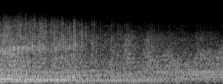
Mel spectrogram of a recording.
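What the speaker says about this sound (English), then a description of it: "The men could tell by the noise overhead that the attack aircraft were ready to make their first dry run." An A-1E propeller attack aircraft flies overhead on a dry run, its loud, rough engine drone filling the air and easing off slightly as it passes, with no voices.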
